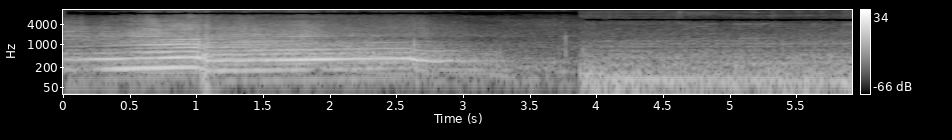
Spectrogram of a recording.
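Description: Ferrari sports car accelerating past, its engine note climbing with a quick upshift about a second in, then dropping in pitch and fading as it lifts off and moves away. Near the end a steady low engine rumble takes over.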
